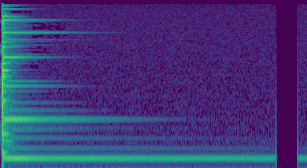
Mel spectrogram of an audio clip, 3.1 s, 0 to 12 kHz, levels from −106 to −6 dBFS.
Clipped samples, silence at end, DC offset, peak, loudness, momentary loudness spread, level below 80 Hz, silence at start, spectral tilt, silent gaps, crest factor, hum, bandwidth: under 0.1%; 0 s; under 0.1%; 0 dBFS; -33 LUFS; 16 LU; -70 dBFS; 0 s; -1 dB/octave; 2.78-2.96 s; 34 dB; 60 Hz at -85 dBFS; 11.5 kHz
